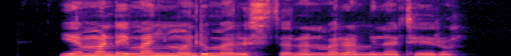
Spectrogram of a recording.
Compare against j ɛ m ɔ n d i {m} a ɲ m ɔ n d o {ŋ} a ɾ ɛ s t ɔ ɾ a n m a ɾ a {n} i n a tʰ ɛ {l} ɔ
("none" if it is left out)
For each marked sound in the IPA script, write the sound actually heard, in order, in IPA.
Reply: m, m, m, ɾ

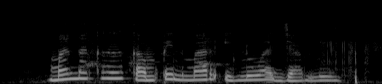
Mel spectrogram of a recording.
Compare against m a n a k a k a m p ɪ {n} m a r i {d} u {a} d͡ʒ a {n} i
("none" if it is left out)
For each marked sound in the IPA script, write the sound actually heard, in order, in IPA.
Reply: n, n, a, m

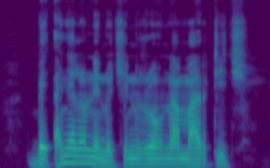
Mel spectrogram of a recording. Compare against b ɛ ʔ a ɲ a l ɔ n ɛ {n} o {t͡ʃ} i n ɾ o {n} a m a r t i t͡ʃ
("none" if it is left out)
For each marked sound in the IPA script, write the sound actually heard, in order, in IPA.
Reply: n, t͡ʃ, n

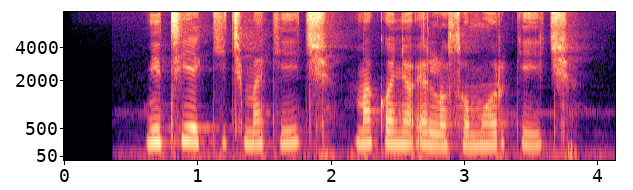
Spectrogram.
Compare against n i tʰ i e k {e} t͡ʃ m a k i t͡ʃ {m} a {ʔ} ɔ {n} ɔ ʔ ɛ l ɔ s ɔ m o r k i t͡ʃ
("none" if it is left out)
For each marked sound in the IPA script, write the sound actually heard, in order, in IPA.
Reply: i, m, k, ɲ

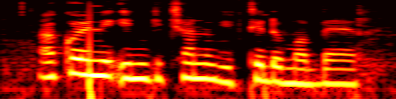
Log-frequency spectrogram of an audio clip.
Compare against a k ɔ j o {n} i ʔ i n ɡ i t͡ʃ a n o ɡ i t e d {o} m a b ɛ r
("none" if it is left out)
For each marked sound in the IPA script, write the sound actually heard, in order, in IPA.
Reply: n, o

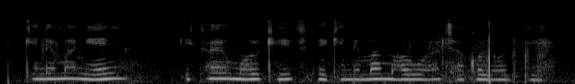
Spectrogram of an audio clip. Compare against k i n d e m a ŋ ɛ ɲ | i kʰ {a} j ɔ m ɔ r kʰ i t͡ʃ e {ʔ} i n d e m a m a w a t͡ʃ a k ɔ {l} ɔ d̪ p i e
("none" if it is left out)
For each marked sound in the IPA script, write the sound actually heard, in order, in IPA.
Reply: a, k, l

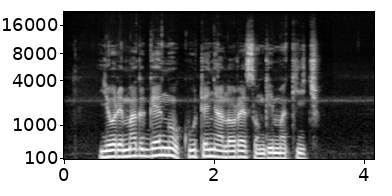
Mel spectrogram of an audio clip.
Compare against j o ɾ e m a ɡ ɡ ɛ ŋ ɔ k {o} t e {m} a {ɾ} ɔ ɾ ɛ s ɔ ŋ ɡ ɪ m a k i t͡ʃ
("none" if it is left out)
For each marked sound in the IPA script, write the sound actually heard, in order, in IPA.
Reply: u, ɲ, l

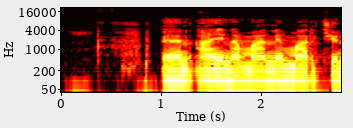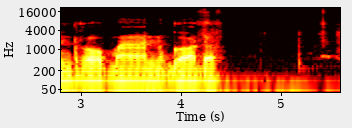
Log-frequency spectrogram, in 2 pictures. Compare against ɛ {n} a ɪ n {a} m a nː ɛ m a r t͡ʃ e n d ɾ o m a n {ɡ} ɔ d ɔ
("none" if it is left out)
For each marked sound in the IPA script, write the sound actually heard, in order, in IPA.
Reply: n, a, ɡ

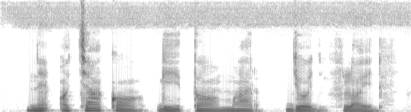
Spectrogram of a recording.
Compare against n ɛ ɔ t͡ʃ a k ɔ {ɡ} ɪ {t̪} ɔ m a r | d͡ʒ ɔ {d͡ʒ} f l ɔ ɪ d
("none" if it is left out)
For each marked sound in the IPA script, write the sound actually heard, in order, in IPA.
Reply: ɡ, t̪, d͡ʒ

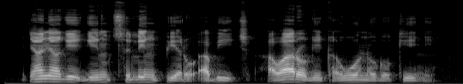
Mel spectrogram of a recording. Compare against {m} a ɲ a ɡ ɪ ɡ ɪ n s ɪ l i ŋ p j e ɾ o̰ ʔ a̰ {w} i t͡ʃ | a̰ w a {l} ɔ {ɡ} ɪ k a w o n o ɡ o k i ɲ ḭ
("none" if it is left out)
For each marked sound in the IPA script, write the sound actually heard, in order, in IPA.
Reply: ɲ, b, ɾ, ɡ

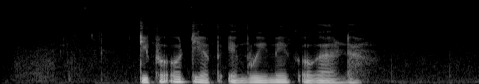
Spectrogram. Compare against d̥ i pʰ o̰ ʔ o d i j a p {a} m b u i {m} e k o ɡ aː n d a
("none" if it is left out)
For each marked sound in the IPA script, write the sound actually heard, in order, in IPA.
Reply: e, m

